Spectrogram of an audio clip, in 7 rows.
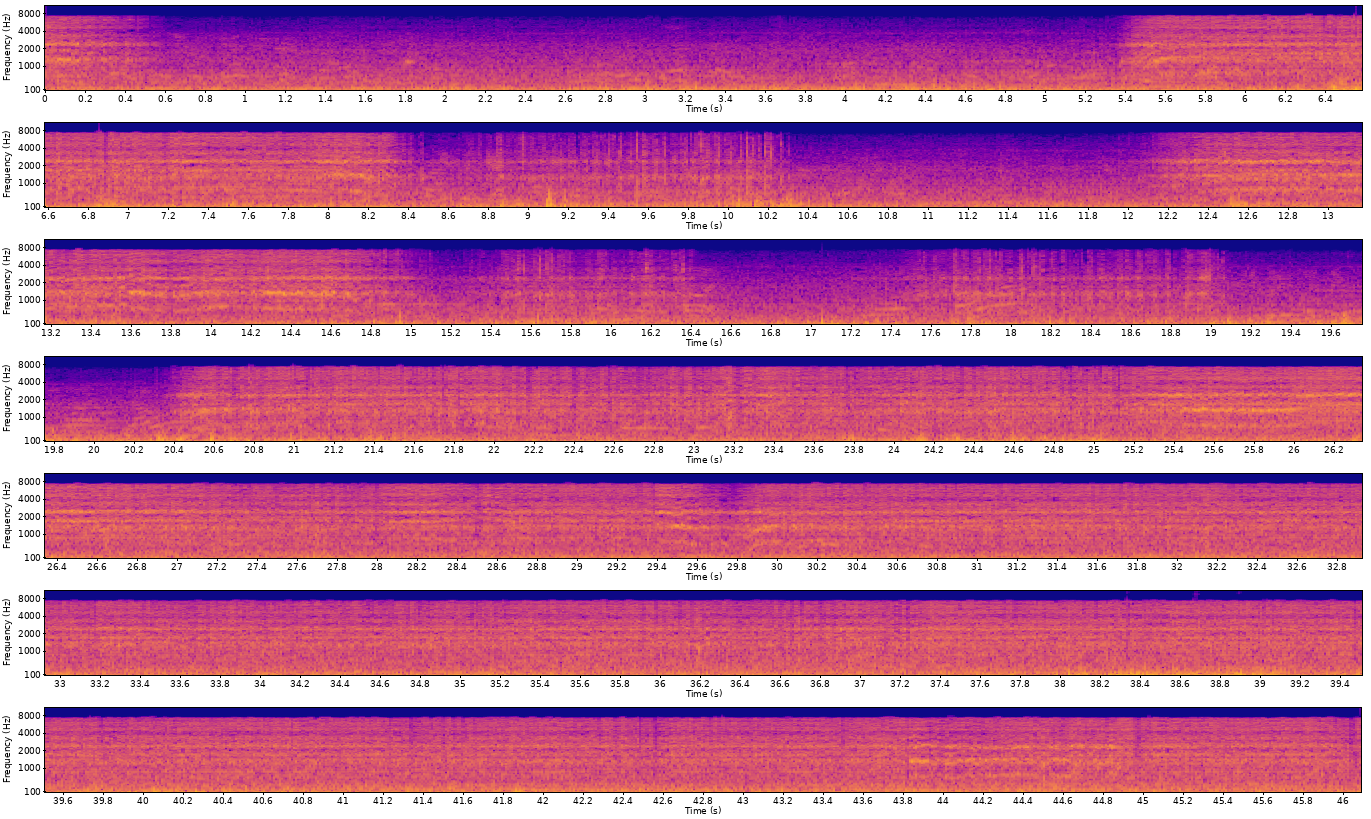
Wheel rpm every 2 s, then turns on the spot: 40, 0, 50, 210, 40, 10, 140, 80, 20, 10, 170, 230, 230, 230, 180, 220, 230, 230, 230, 230, 230, 230, 220.
8-10 14-20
